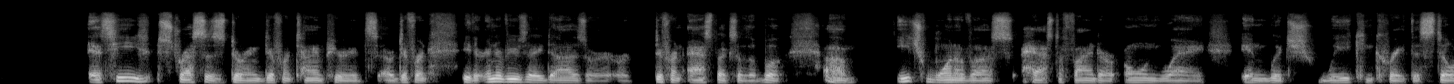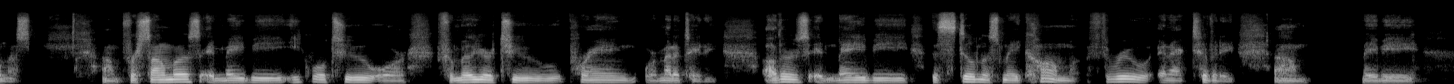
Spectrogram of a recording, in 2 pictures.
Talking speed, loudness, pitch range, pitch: 140 wpm, -23 LUFS, 90-110 Hz, 95 Hz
